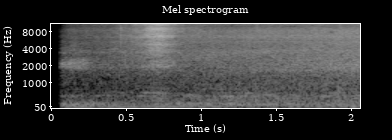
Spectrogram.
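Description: Steady low outdoor background rumble, with a brief faint rustle about two-thirds of a second in.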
